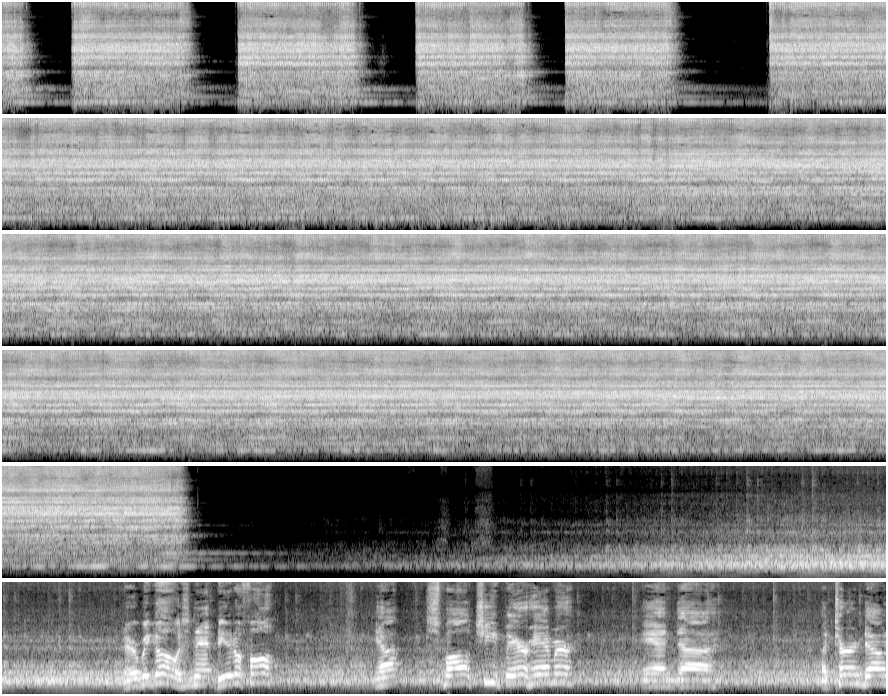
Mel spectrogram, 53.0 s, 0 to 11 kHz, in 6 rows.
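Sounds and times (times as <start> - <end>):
pneumatic air hammer on metal: 0.0 - 6.8, 7.7 - 37.4.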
